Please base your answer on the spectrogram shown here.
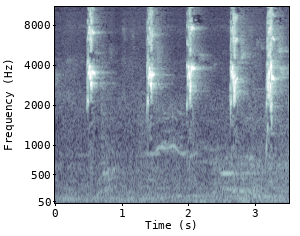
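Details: Javan myna recorded for training other birds, giving five sharp, high, clipped chip notes spaced about half a second to a second apart against a quiet background.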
